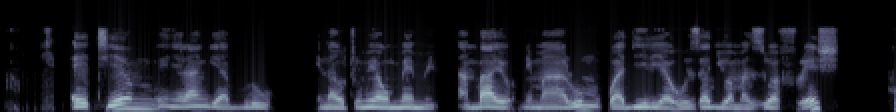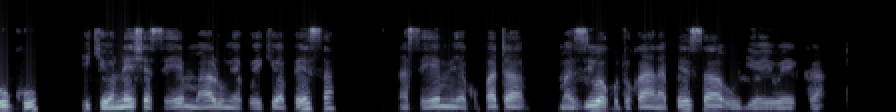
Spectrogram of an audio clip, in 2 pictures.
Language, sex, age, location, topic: Swahili, male, 18-24, Dar es Salaam, finance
